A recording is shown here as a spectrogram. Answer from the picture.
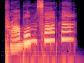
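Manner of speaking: put-on girl snapping at brother; sharp challenge. Katara scowling challenge.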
